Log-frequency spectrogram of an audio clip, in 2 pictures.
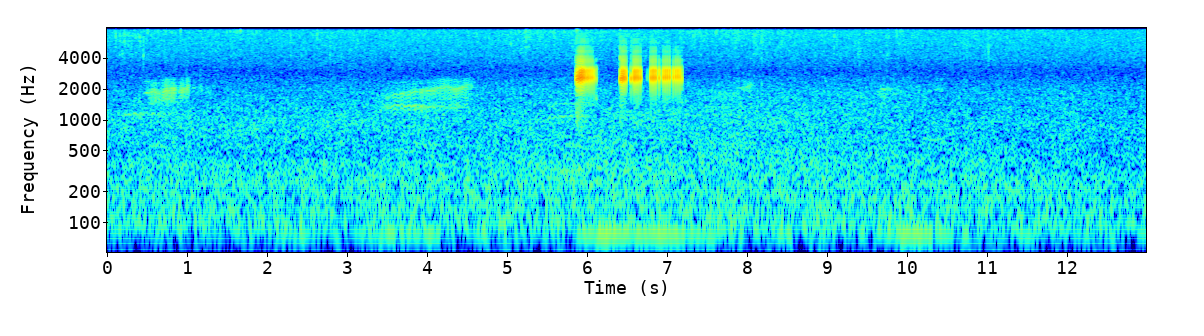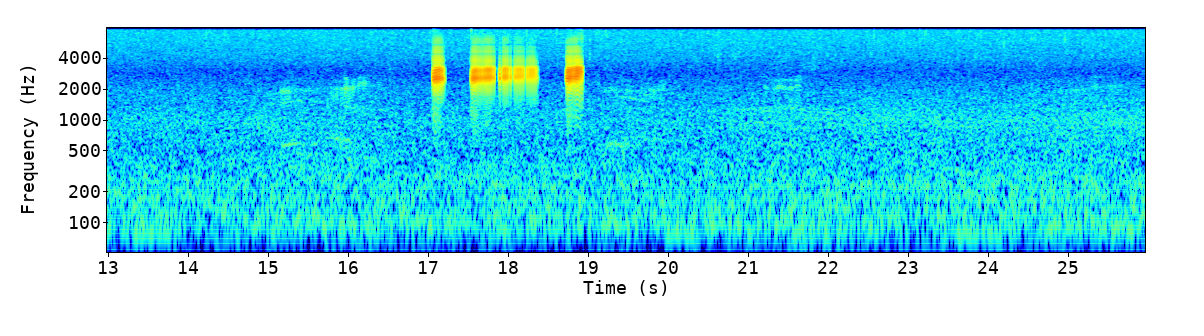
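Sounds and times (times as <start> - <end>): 
spotted grass frog calling in Australia: 5.9 - 7.2, 17.1 - 19.0.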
